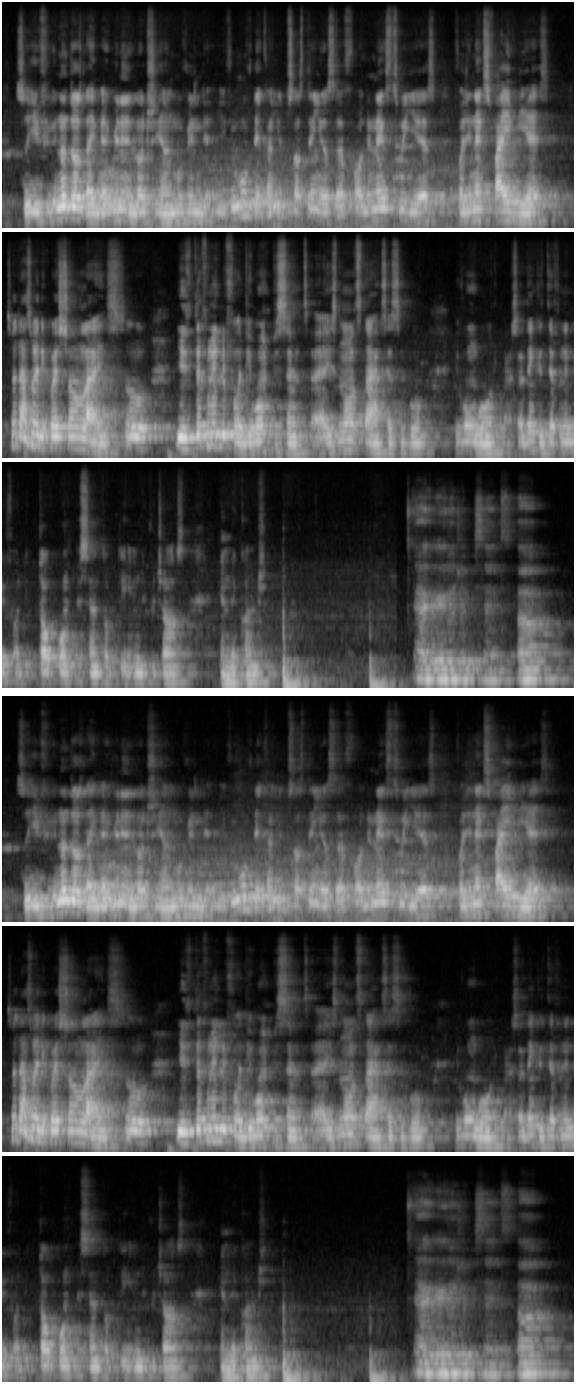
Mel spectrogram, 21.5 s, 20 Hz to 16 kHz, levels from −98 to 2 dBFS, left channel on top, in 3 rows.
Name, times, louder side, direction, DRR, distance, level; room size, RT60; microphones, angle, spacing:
voice 1, 0.2-5.4 5.7-6.8 7.3-9.0 9.3-12.4 12.8-16.5 17.0-17.9, left 1 dB, 60° left, 8 dB, 0.8 m, -27 dB
sound 1, 1.1-6.4, right 1 dB, 50° right, 5.2 m, -43 dB
voice 2, 19.4-21.0, left 1 dB, 20° left, -4 dB, 4.5 m, -31 dB
11.5 x 9.7 x 8.2 m, 1.1 s
head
